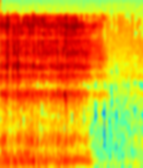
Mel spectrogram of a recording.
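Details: A celebrity, tired and asleep, snoring until his daughter wakes him: a single loud, low, rattling snore that fades out over about a second.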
